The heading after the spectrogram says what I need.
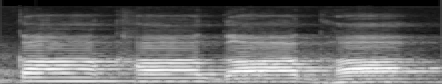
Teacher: ক খ গ যখন আমরা বলছি না কোন কিছু দরকার নাই কন্ঠ দরকার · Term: কন্ঠ ব্যঞ্জন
